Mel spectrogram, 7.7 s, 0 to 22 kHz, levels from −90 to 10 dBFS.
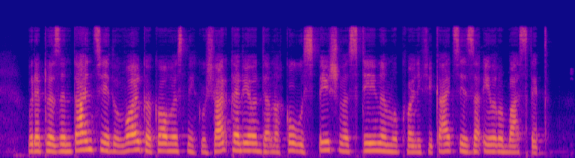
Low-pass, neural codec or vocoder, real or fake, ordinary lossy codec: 10.8 kHz; codec, 24 kHz, 0.9 kbps, WavTokenizer, medium music audio release; fake; none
